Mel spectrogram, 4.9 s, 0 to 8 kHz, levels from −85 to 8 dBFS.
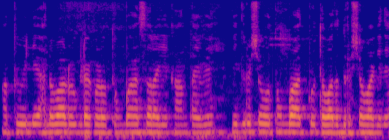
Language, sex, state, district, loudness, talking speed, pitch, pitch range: Kannada, male, Karnataka, Dharwad, -27 LUFS, 160 wpm, 170 Hz, 165-175 Hz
